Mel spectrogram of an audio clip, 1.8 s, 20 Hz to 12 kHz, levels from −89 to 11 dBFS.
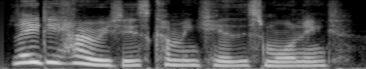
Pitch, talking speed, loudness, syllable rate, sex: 250 Hz, 230 wpm, -15 LUFS, 7.7 syllables/s, female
